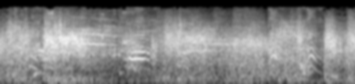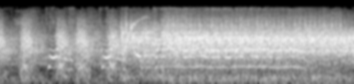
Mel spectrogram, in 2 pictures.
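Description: Energy blasts whoosh and explode in a fast fight.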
